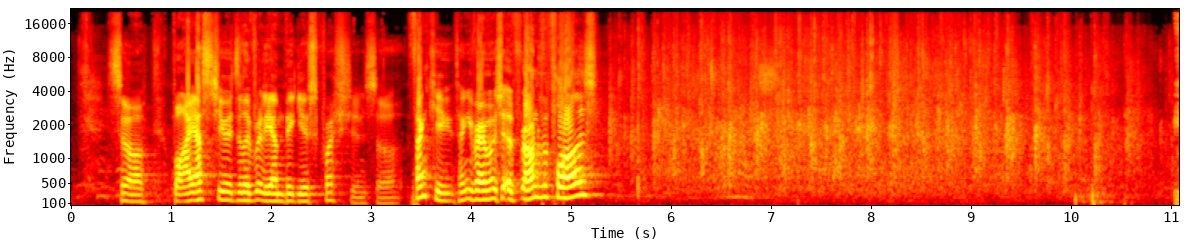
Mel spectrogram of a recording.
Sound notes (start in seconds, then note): 4.4 applause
